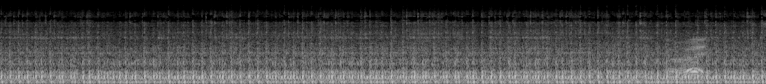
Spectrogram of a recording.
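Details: 1991 Honda Cub EZ90 long stored in a barn, carb cleaned and refitted, just revived: quick even buzz with no misfires, faint light rattle likely something loose underneath; engine runs well, oil injection working.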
